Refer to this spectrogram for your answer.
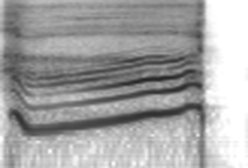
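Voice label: Vox Casting, Korean; Valance; kings raid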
